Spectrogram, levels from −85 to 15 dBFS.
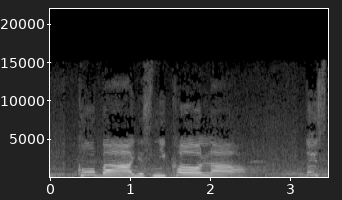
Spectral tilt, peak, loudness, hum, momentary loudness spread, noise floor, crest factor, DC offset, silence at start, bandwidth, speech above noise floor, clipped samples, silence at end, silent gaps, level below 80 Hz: -3 dB/octave; -4 dBFS; -18 LUFS; none; 22 LU; -38 dBFS; 16 dB; under 0.1%; 0 s; 15.5 kHz; 20 dB; under 0.1%; 0 s; none; -62 dBFS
